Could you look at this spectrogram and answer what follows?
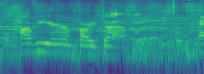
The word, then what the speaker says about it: Javier Bardem: Javier Bardem.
